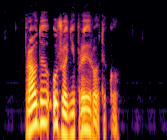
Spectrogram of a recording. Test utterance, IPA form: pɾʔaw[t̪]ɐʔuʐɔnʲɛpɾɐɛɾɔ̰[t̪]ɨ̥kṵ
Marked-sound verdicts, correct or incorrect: incorrect: d̪, correct

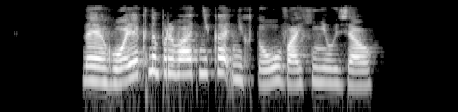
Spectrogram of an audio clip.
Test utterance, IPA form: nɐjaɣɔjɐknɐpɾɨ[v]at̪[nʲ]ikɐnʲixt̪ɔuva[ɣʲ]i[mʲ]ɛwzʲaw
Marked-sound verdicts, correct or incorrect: correct, correct, correct, incorrect: nʲ

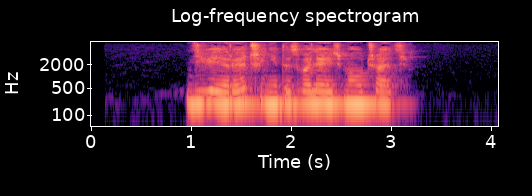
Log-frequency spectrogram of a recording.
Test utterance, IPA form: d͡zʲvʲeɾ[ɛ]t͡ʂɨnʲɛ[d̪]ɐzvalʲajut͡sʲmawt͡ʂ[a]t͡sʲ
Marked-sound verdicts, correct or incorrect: correct, correct, correct

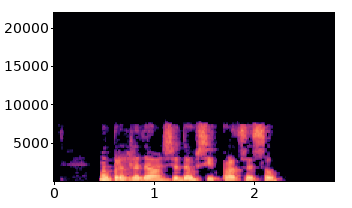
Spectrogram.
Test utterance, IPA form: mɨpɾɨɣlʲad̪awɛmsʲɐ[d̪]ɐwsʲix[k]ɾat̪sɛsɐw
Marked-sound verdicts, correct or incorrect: correct, incorrect: p

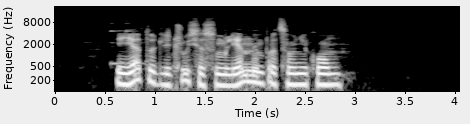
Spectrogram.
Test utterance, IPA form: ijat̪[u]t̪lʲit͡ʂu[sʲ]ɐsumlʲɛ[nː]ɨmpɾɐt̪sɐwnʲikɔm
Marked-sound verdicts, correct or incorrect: correct, correct, correct

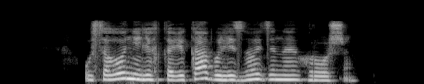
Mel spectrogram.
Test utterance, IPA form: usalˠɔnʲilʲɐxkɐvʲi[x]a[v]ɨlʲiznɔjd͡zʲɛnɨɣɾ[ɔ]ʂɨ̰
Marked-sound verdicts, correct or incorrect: incorrect: k, incorrect: b, correct

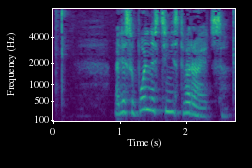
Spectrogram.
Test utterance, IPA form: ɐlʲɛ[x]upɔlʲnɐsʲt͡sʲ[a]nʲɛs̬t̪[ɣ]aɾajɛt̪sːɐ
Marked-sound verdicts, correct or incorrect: incorrect: s, incorrect: i, incorrect: v

